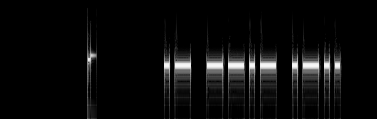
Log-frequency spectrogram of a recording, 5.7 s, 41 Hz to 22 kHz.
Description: Morse code, heard as a keyed tone, about 15 wpm, 700 Hz. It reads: AQL
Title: USA Call Sign Postfixes - 3 Letters 15wpm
